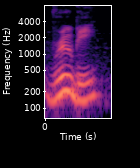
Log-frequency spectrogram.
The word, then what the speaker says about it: RWBY: And now all the Rooster Teeth stuff is exclusively on Max, except for RWBY, pronounced Ruby.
